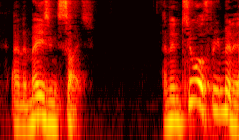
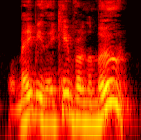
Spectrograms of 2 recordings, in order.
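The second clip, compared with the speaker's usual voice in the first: plain reading voice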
